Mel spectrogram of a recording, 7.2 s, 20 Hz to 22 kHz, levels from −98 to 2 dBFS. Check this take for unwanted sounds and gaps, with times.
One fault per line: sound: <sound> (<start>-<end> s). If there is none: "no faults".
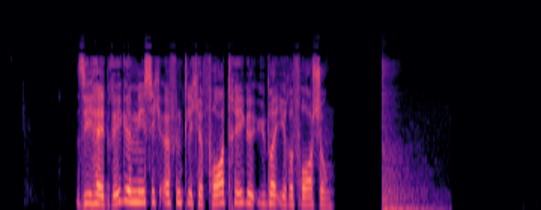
sound: thud (5.1-6.0 s)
